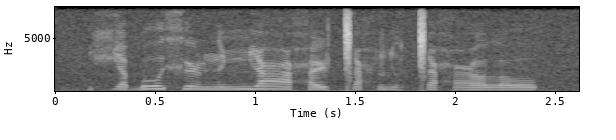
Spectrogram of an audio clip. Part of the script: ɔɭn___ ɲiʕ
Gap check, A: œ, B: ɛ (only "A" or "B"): A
